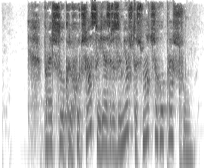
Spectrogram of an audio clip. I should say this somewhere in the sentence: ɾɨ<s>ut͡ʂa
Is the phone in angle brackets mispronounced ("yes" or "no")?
yes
